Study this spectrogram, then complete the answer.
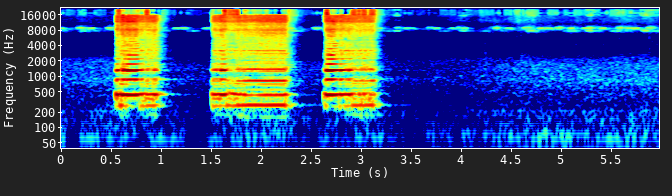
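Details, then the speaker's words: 1965 Ford Thunderbird during rebuild, horn test: three short honks about a second each on one slightly sour pitch; owner thinks a horn needs tuning, both same tone, cause not identified. "That one sounds like it needs to be tuned. Yeah. They're both the same tone. They should be different tones, shouldn't they?"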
